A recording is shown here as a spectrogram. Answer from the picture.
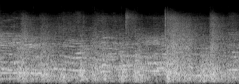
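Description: Crowd yelling and cheering around a wrestling ring, with sharp slaps and thuds about a second and a half in as a wrestler is taken down onto the ring mat.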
